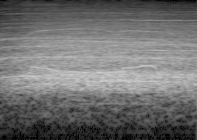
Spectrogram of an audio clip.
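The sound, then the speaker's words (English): An outdoor audience, including people way in the back on the hill, screams together on cue in a steady, sustained roar of many high voices that holds at an even, loud level for about two seconds, with no one speaking over it. “Let me hear you scream!”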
